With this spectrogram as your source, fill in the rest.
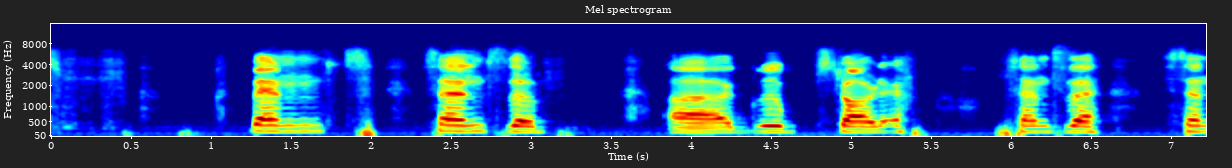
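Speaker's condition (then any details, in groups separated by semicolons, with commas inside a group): Cerebral palsy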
